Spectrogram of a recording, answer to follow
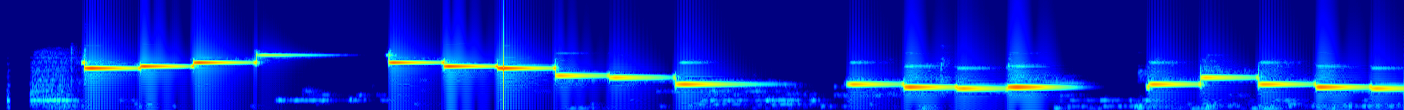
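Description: Intro music: a slow melody of single struck notes on a bright tuned mallet instrument, about two notes a second, each ringing and fading. The phrases climb and then step back down. A single sharp click comes about five seconds in.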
